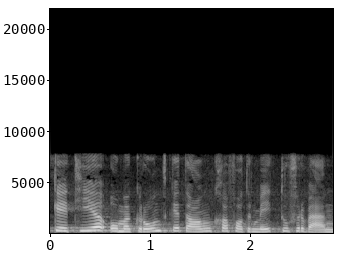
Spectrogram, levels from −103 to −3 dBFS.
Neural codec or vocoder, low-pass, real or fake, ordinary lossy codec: none; none; real; none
